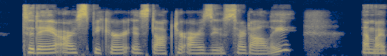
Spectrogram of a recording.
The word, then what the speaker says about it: Arzu Sardarli: Arzu Sardarli. Am I pronouncing your name right?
